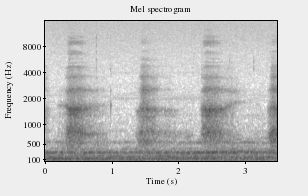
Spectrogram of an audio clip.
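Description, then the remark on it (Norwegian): Deep breaths drawn in through the nose, about four airy intakes in a slow, steady rhythm over a low constant hum, with no talking, as a person breathes in on the words "I am" to gather themselves and start the day. “Så puster jeg bare inn 'jeg er, jeg er, jeg er her'.”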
